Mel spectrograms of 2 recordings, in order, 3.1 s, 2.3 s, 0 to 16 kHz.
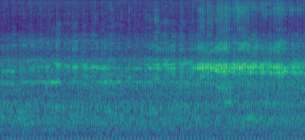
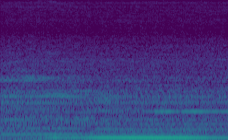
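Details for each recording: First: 2017 Ford Edge diesel with a customer complaint of a sudden noise: a harsh, gritty crackling from the alternator side, with metal pieces visible inside; a failing alternator bearing, and the alternator was replaced. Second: 2017 Ford Edge diesel with sudden engine-bay grinding/whining noise, engine easing back from held revs: quiet, low, even hum that swells slightly and settles, no grinding or whine. Normal idle.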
